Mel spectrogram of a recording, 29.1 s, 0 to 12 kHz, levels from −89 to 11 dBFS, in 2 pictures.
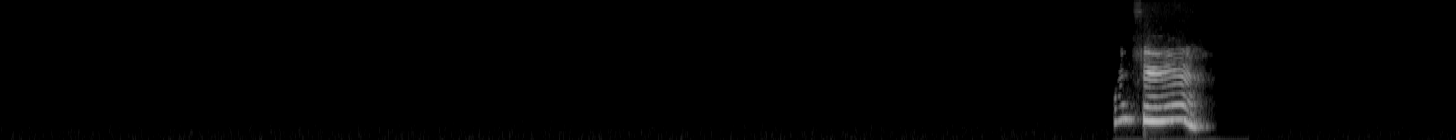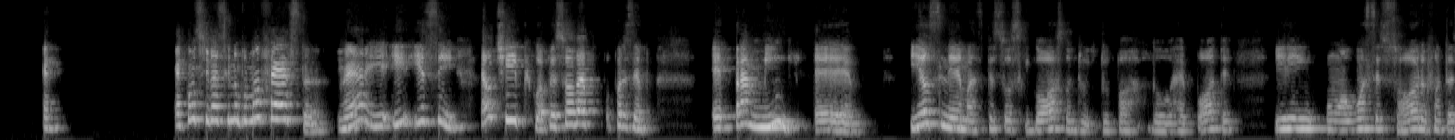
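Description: No technical faults can be heard anywhere in the recording.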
